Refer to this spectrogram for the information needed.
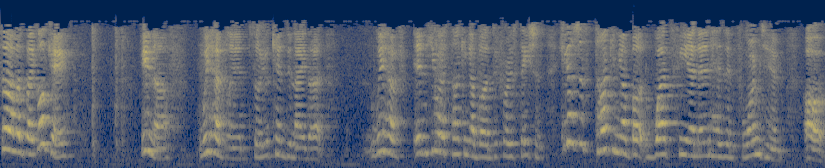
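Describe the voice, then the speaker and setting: Someone with a Haitian accent talks at a moderate pace with lively intonation, amid noticeable background noise and audible room echo. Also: woman, high pitch for a woman. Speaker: vlogger. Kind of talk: personal rant. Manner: animated.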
